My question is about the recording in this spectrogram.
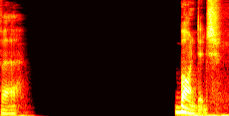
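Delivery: slippery rogue pleased with himself, only lightly put on; cocky smuggler who just broke out of his cell; smuggler NPC.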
